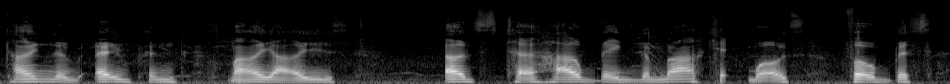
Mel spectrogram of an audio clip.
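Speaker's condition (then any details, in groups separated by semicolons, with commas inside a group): Cerebral palsy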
